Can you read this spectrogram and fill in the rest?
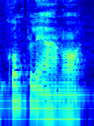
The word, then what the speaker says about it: compleanno: Pronuncia pure do di aqui, tá? Di compleanno, tá? Di compleanno. E esse A aqui bem forte. O A na língua italiana é sempre bem aberto.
